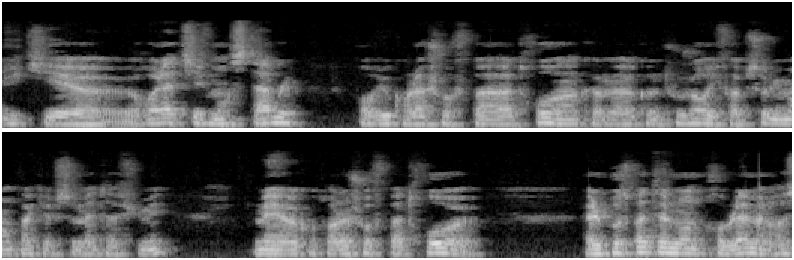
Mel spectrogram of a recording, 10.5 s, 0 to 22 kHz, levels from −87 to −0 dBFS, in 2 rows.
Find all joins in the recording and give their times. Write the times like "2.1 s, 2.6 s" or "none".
none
